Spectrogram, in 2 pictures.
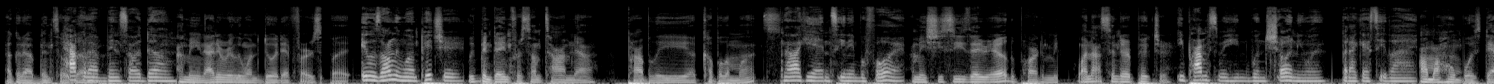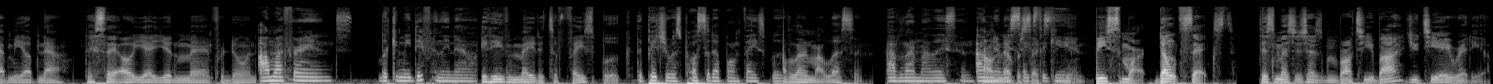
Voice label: Radio PSA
